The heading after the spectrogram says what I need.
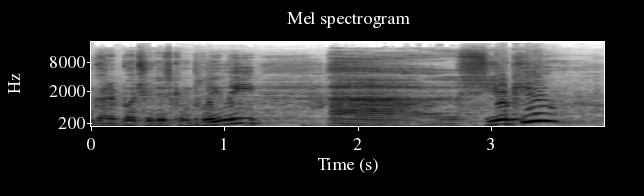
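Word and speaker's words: Tsioque: Syokyu? Oh, pronounced Chiok.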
